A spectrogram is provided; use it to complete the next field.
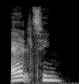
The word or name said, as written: alting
